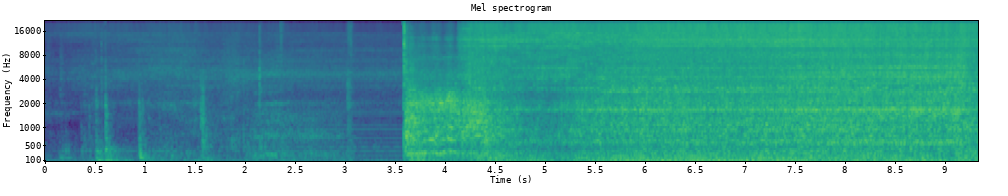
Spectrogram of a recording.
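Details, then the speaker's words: 1955 Buick Special V8 after a carburetor and brake master rebuild fires with faint clicks, then idles steadily but slightly unevenly. It dislikes throttle and is still lazy off idle; the owner hopes it cleans up. Cause unknown. "Still a little lazy off idle, but maybe she'll clean up."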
